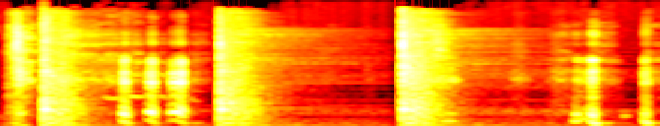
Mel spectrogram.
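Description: Three heavy, booming knocks pound on a door at slow, even intervals, each ringing out briefly, with quicker, lighter rattling thumps in between.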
